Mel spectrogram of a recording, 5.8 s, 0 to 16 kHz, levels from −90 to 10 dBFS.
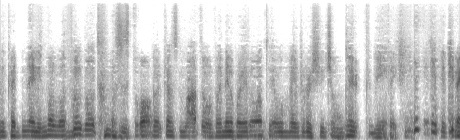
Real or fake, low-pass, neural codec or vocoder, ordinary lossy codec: fake; 14.4 kHz; codec, 44.1 kHz, 0.9 kbps, DAC; AAC, 48 kbps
